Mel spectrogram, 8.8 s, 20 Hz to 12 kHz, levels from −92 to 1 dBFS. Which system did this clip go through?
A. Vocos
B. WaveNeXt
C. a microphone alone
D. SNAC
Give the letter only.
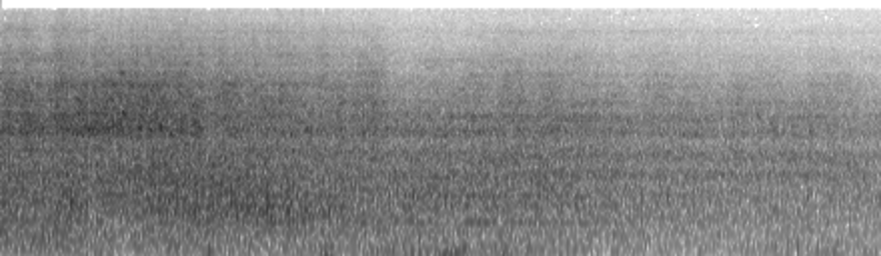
C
